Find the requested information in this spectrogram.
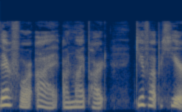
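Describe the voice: Someone is doing plain reading aloud.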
